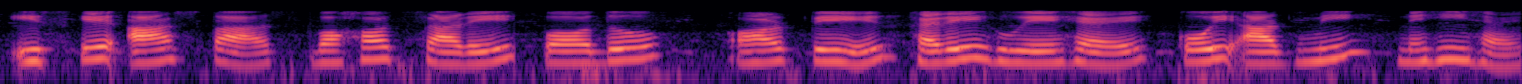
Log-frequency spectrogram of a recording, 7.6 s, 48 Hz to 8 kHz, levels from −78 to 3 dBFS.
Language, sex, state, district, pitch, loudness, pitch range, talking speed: Hindi, female, Uttar Pradesh, Hamirpur, 195 Hz, -23 LUFS, 180-220 Hz, 120 wpm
